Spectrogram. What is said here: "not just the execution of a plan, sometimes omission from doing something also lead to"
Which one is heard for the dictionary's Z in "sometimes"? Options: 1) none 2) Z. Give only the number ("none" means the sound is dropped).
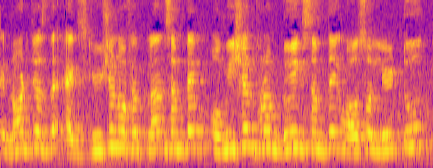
1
